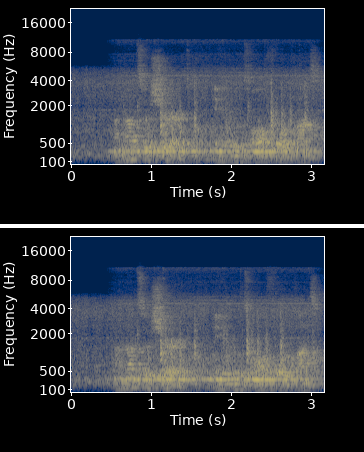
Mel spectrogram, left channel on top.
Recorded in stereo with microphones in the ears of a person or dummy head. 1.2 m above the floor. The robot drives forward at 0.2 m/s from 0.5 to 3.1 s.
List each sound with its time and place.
0.5 s a man speaking: 35° left (ahead or behind), 1.4 m; by 3.1 s 25° left (ahead or behind), 1.8 m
